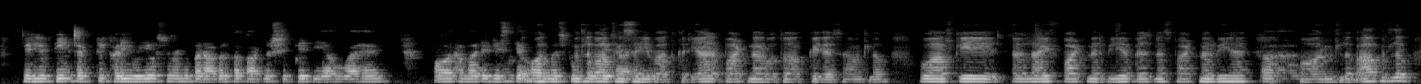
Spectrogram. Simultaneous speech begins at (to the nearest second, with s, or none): 5 s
